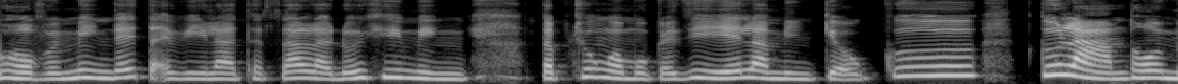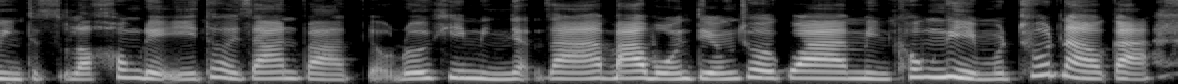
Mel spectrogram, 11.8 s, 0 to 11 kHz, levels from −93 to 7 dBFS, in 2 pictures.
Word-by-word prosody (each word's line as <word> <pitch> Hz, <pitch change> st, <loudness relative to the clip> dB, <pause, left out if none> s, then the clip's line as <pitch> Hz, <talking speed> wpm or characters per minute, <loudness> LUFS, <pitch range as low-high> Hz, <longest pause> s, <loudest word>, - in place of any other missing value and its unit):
hợp 245 Hz, -3 st, +2 dB
với 220 Hz, +1 st, -5 dB
mình 260 Hz, +1 st, +1 dB
đấy. 280 Hz, +3 st, -1 dB
Tại 230 Hz, -, -4 dB
vì 225 Hz, 0 st, -5 dB
là 220 Hz, -1 st, -2 dB
thật 230 Hz, 0 st, -11 dB
ra 250 Hz, -, 0 dB
là 235 Hz, -4 st, -2 dB
đôi 240 Hz, +5 st, -1 dB
khi 285 Hz, 0 st, 0 dB
mình 220 Hz, -5 st, -1 dB, 0.4 s
tập 245 Hz, -2 st, 0 dB
trung 300 Hz, -1 st, -2 dB
vào 245 Hz, -2 st, +1 dB
một 225 Hz, -1 st, -3 dB
cái 220 Hz, 0 st, -5 dB
gì 255 Hz, -1 st, 0 dB
ấy 260 Hz, -, +1 dB
là 270 Hz, -2 st, +3 dB
mình, 225 Hz, -3 st, -3 dB
kiểu, 210 Hz, -1 st, -4 dB
cứ 355 Hz, +2 st, +2 dB, 0.3 s
cứ 375 Hz, +1 st, +4 dB
làm 255 Hz, -10 st, +6 dB
thôi. 265 Hz, 0 st, +2 dB
Mình 235 Hz, -3 st, +1 dB
thực 225 Hz, -, -12 dB
sự -, -, -16 dB
là 210 Hz, 0 st, -2 dB
không 275 Hz, +4 st, -4 dB
để 235 Hz, -, +2 dB
ý 215 Hz, 0 st, -5 dB
thời 265 Hz, -1 st, -3 dB
gian, 240 Hz, +1 st, -2 dB
và, 210 Hz, -4 st, -4 dB
kiểu, -, -, -11 dB
đôi 230 Hz, +2 st, 0 dB
khi 270 Hz, -, 0 dB
mình 230 Hz, -4 st, 0 dB
nhận 225 Hz, +1 st, -5 dB
ra 240 Hz, +1 st, 0 dB
3-4 240 Hz, -2 st, +2 dB
tiếng 230 Hz, -1 st, -1 dB
trôi 275 Hz, -2 st, +1 dB
qua, 250 Hz, -2 st, +4 dB
mình 235 Hz, -3 st, -1 dB
không 300 Hz, +4 st, +1 dB
nghỉ 295 Hz, -5 st, +6 dB
một 210 Hz, +1 st, -5 dB
chút 365 Hz, +2 st, -2 dB
nào 250 Hz, -6 st, +4 dB
cả. 220 Hz, -4 st, +1 dB
240 Hz, 275 wpm, -23 LUFS, 225-270 Hz, 0.4 s, làm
